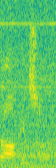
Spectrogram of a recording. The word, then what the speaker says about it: Arkansas: That's how it's spelled, Arkansas, but it's pronounced Arkansas.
